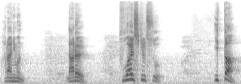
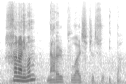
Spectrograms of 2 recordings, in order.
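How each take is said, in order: First: Loud, phrase by phrase with pauses after 하나님은, 나를, 부활시킬 수; lead for repetition. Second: Said in the usual way. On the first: Shown as a demonstration. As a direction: give it out firmly for others to repeat, building to a loud 있다. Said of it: "저를 따라하시죠".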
